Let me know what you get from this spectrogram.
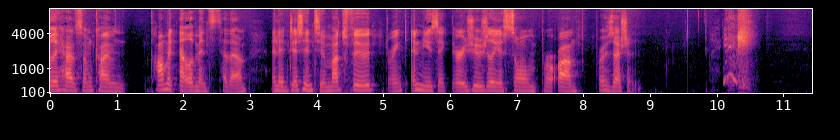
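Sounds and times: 
speech: 0.0s - 8.9s
small breaths: 3.0s - 3.3s
sneeze: 10.0s - 10.7s.

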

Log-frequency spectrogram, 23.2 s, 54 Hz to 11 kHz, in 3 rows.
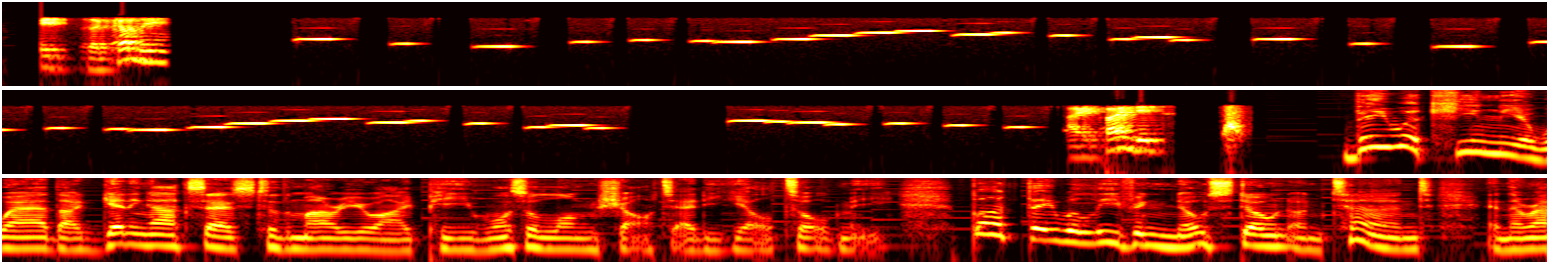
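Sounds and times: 
speech: 0.2s - 0.9s, 13.3s - 13.6s, 14.5s - 23.1s
whistled video game theme melody: 1.4s - 13.0s.

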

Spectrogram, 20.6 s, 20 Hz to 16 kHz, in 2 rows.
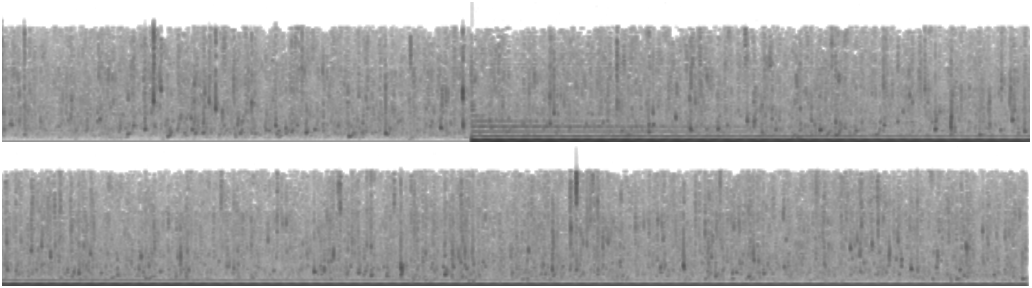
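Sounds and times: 
steady low tone near 125.28 Hz: 4.7s - 20.5s.

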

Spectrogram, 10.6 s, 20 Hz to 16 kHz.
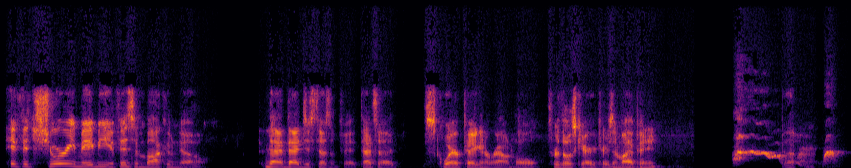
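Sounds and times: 
speech: 0.1s - 2.6s, 3.2s - 8.3s, 9.8s - 10.3s
dog barking: 9.2s - 10.6s.

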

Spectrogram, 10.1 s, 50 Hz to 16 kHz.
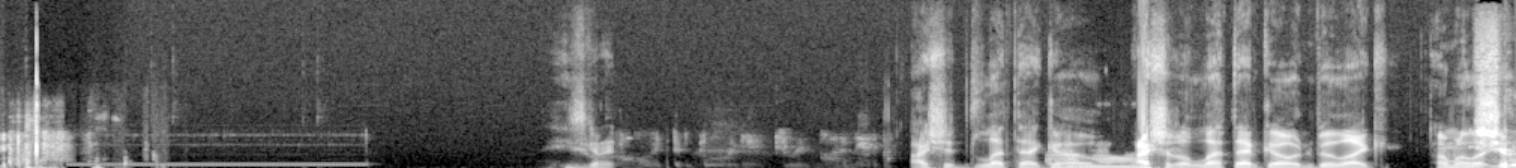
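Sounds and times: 
ringback tone of an outgoing telephone call: 0.5s - 2.4s
speech: 3.8s - 4.2s, 6.1s - 10.0s
laughter: 9.8s - 10.0s.

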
